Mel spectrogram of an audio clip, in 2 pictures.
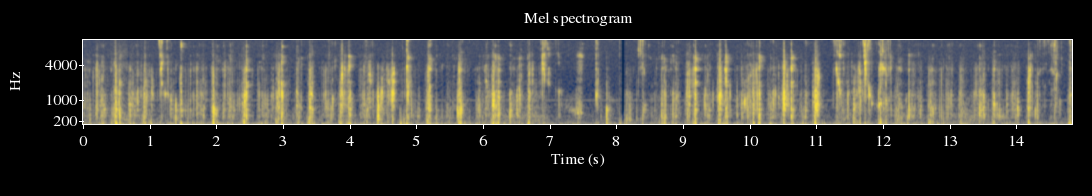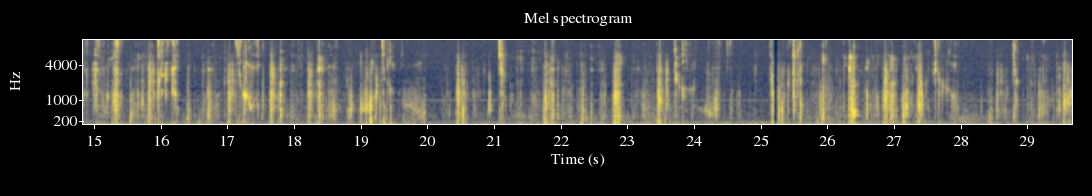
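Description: Close-miked chewing and biting of mitarashi dango, chewy rice-flour dumplings in a sticky soy-sugar glaze: a steady run of sharp mouth clicks and smacks.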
